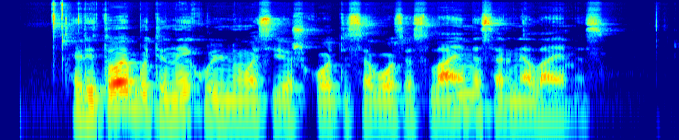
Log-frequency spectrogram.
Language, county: Lithuanian, Klaipėda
